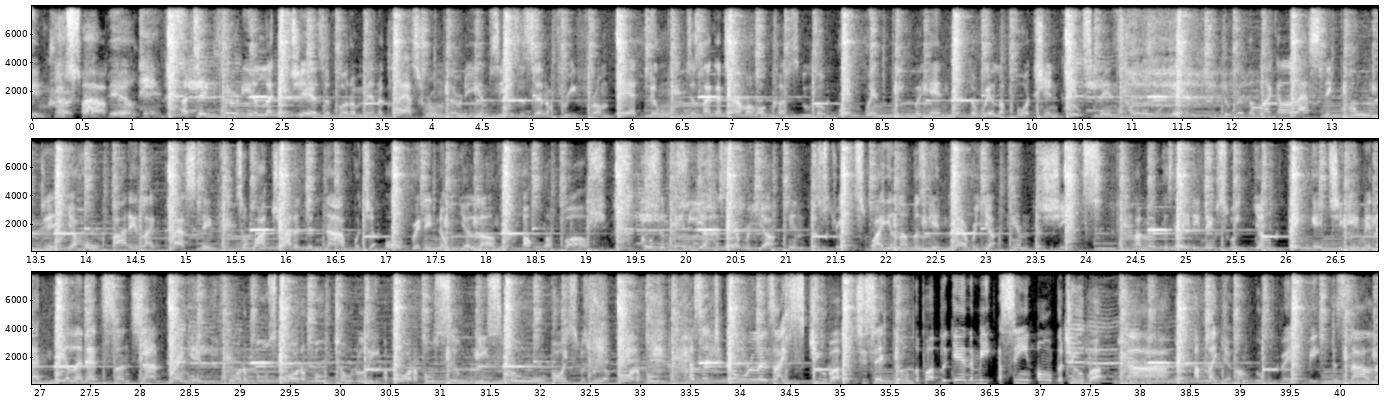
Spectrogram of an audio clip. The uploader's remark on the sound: LIVE from Oakside Lounge. A Live segment from my Friday night spot.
